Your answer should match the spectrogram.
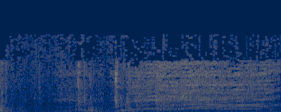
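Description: A skeleton key scrapes and rattles in an old lock with a few sharp metallic clicks, then a low creaking groan drags on as the door gives way. The sound is fairly faint, and no one speaks.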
